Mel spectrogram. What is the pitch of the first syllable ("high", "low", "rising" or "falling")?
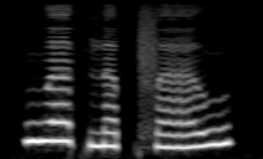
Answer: high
